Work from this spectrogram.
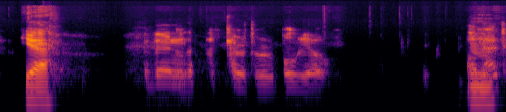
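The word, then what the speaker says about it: Boolio: and r2 yeah yeah and then the character bullio and that's how you say his name because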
